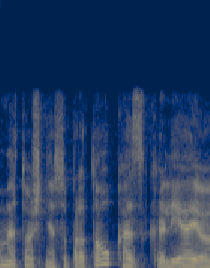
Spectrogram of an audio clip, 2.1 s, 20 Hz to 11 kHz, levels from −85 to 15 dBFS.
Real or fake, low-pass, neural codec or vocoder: real; 7.2 kHz; none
